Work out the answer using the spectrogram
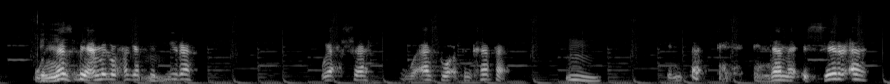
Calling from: Cairo, Cairo Governorate, Egypt; من القاهرة.

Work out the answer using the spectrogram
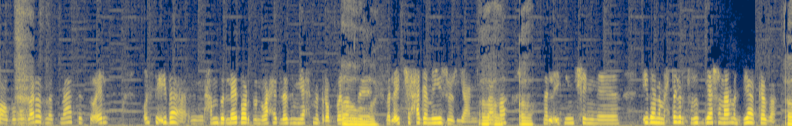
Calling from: Cairo, Cairo Governorate, Egypt; من القاهره الكبرى. من القاهره الكبرى.

